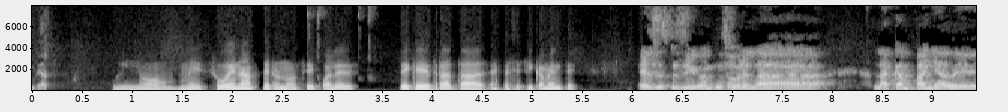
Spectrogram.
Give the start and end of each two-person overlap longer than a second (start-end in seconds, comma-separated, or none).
none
